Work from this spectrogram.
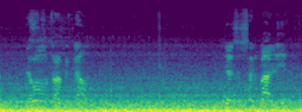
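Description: A taxi creeps through stop-and-go traffic near a toll gate, its engine droning low and steady throughout, with two brief bursts of talk over it.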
